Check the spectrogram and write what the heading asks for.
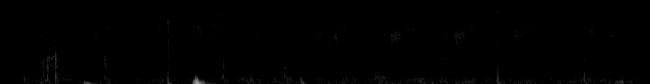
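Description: Whiteboard eraser rubbing across a whiteboard in quick repeated back-and-forth strokes, a soft swishing hiss. A single dull thump about two seconds in is the loudest sound.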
